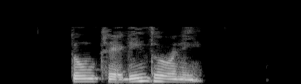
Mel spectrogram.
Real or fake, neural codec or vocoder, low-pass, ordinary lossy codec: fake; codec, 16 kHz, 4 kbps, X-Codec, HuBERT features, trained on balanced general audio; 7.2 kHz; MP3, 24 kbps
